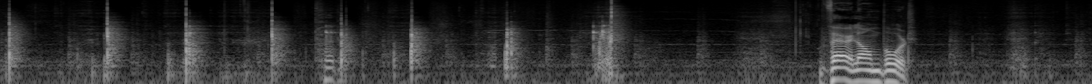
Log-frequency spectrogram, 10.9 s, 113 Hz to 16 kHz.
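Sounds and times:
wooden blocks knocking on workbench: 0.0s - 6.4s.

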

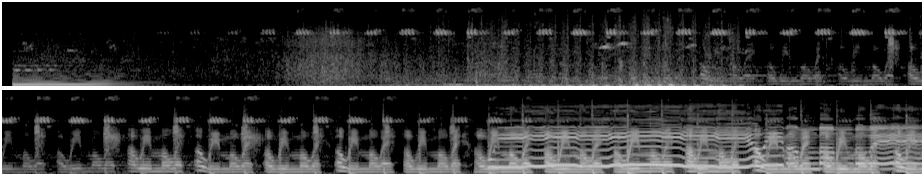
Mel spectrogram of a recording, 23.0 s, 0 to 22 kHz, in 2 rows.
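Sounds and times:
cricket chirping: 1.9s - 17.4s.

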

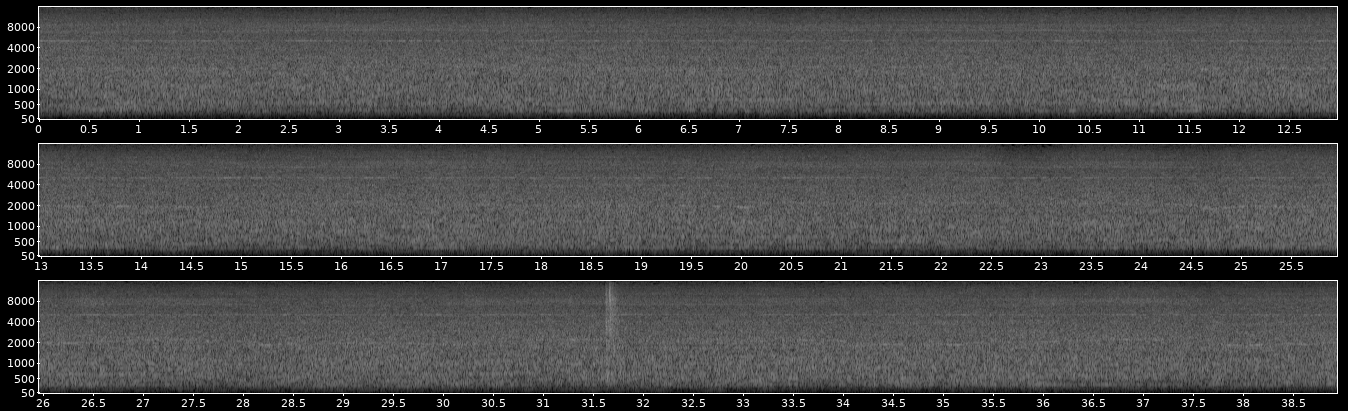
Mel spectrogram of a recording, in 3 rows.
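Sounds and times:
vacuum cleaner on a rug: 0.0s - 38.9s
sharp click: 31.6s - 31.9s.

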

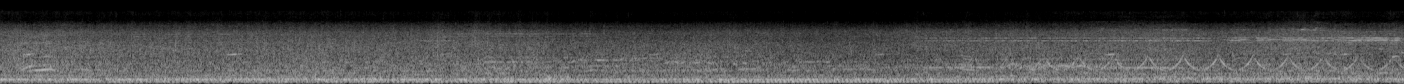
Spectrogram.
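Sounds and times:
traffic: 0.0s - 14.0s
vehicle engine rumble: 0.0s - 14.0s
water noise: 0.0s - 14.0s
fast yelping siren: 9.2s - 14.0s.

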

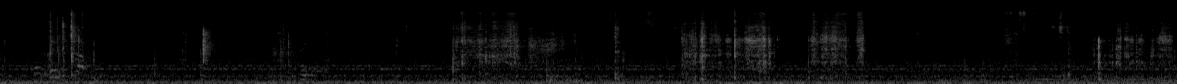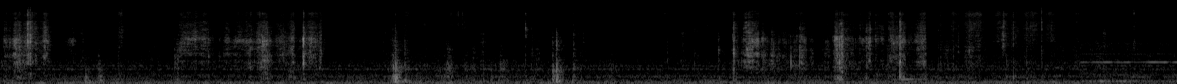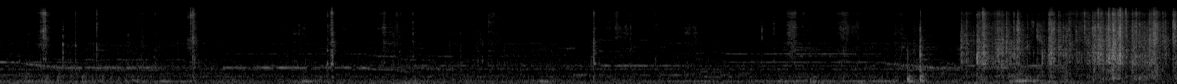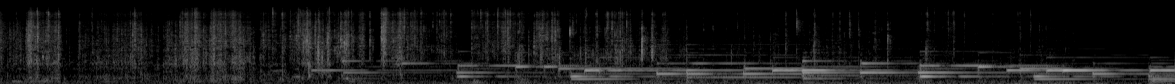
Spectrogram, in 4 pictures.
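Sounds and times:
faint background music: 0.0s - 47.0s
paper rustling and sliding: 31.4s - 46.1s.

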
